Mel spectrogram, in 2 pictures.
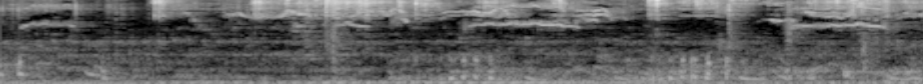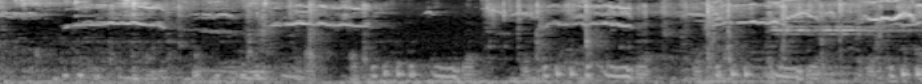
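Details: Baby pigeons being fed: high, thin squeaks come intermittently over a constant low rumble and rustling from the adults.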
